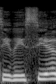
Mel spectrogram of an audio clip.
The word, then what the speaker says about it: Elecia: uh almost always and my name is spelled e-l-e-c-i-a like electricity there are two e's at the beginning well not around right at the beginning that's true e-l-e-c-i-a but you can say it like that it's true if you can imagine two weeks at the beginning and it's Elysia there's no sh and uh if you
